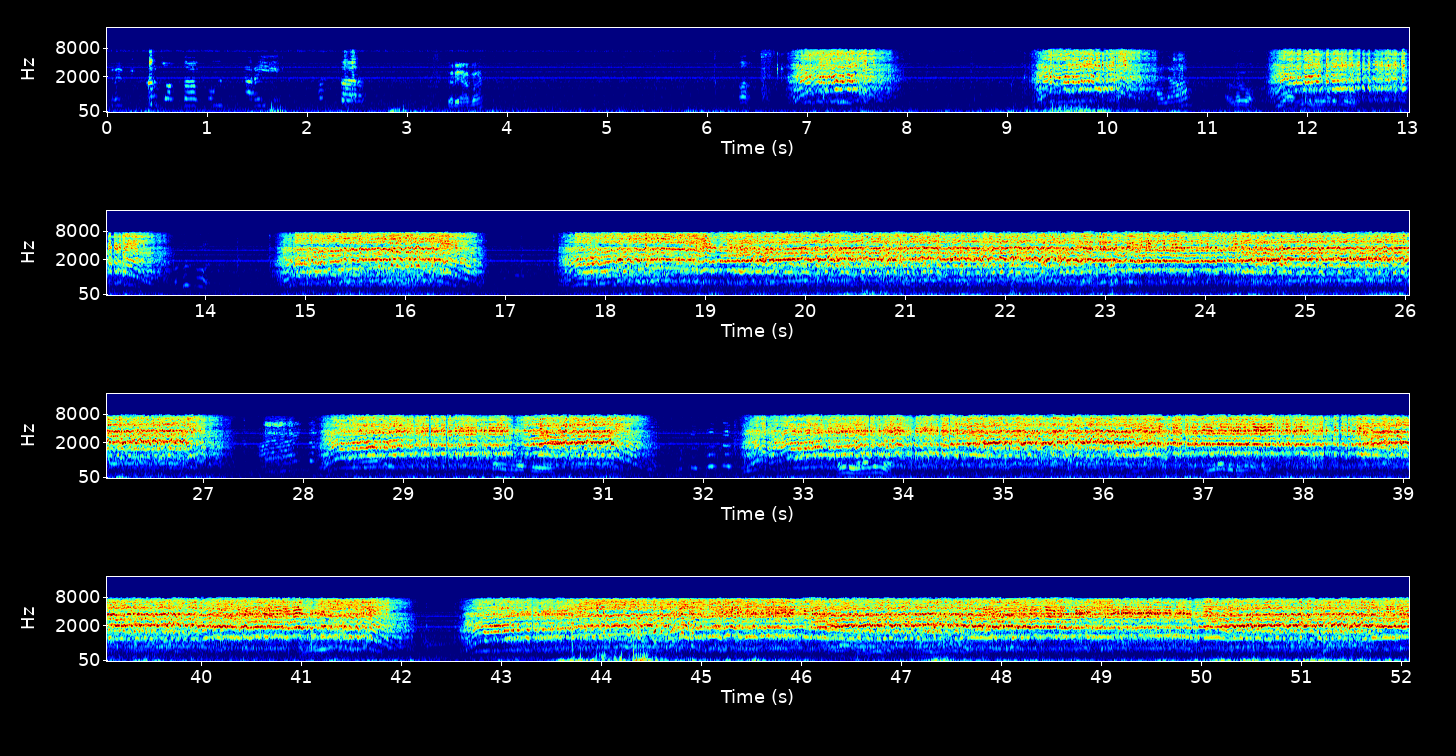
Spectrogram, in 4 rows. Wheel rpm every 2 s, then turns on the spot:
0, 0, 0, 40, 40, 40, 80, 90, 60, 150, 160, 160, 160, 80, 120, 80, 110, 160, 160, 160, 130, 100, 160, 160, 160, 160.
30-32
